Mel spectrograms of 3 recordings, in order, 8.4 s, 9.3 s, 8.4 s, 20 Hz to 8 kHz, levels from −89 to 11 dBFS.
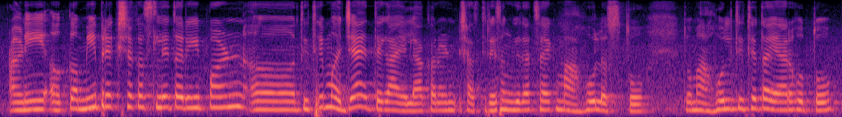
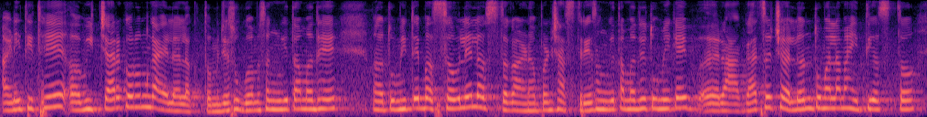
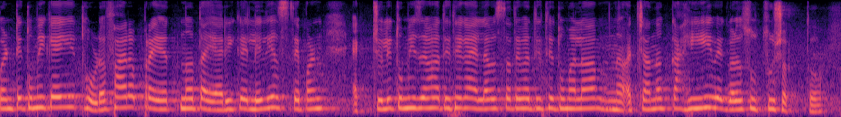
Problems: none marked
